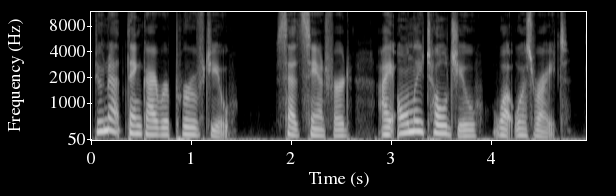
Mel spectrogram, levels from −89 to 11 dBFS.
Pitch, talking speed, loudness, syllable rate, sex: 190 Hz, 180 wpm, -18 LUFS, 4.8 syllables/s, female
